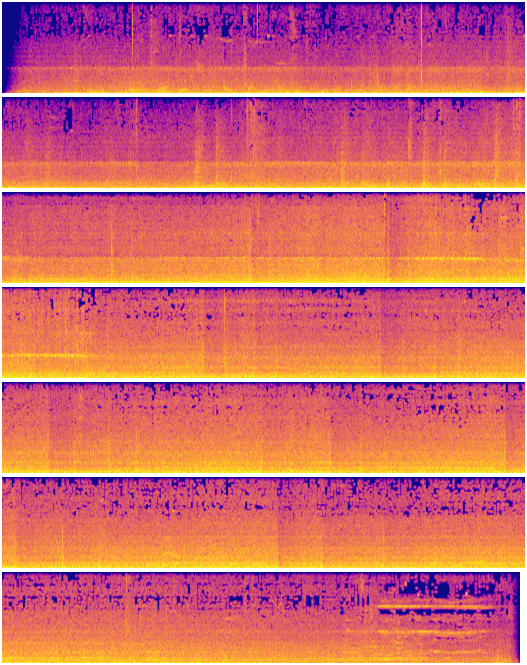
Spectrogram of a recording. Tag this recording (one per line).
Diesel
field-recording
UK
Vintage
